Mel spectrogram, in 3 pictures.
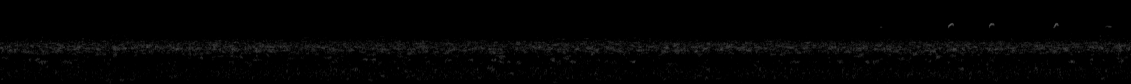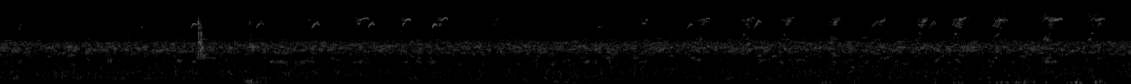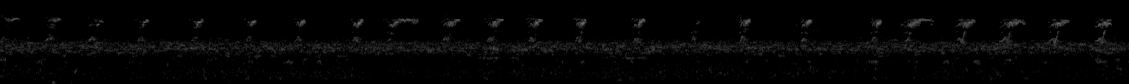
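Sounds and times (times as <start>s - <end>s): high thin bird chirps: 13.2s - 15.8s.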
